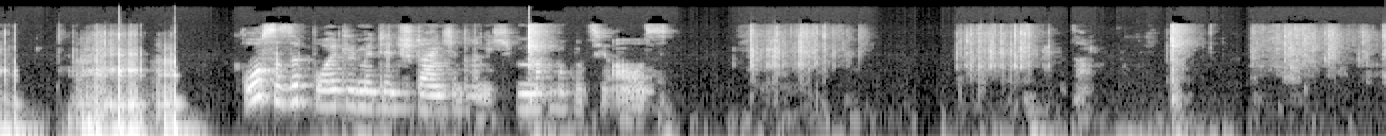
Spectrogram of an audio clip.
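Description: A plastic bag crinkles in a woman's hands.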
